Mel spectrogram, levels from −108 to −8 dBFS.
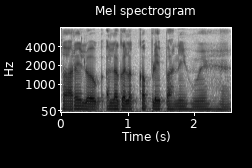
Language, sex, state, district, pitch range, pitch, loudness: Hindi, male, Jharkhand, Palamu, 100-105 Hz, 100 Hz, -17 LUFS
